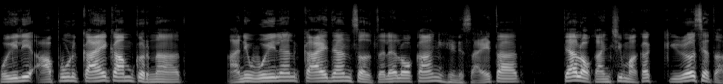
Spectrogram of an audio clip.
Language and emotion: Goan Konkani, disgusted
